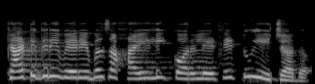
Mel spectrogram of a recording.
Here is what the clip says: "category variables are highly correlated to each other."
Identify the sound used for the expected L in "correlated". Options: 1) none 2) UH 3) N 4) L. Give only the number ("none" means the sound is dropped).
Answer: 4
